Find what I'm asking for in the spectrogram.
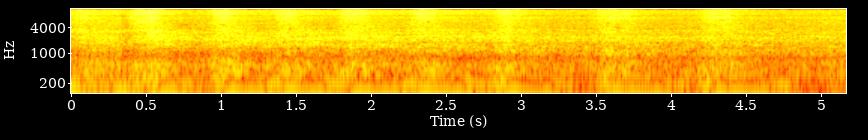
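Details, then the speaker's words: Secondhand Honda Click scooter after crankshaft (sigunyal) repair, seat refitted and radiator coolant refilled, restart test: smooth low drone with gentle regular swells, no clatter or knocking, now quiet unlike the very noisy engine before; oil neglect blamed; normal running. "Tapos testing natin siya ang paanda rin uli. Ayan, tahimik na. Diba? Tahimik na."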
